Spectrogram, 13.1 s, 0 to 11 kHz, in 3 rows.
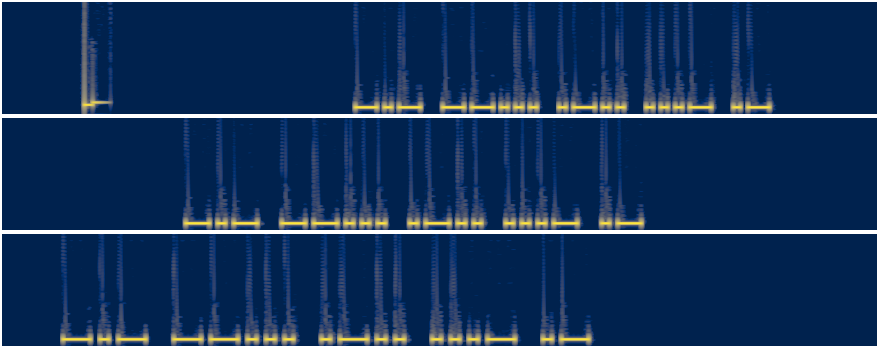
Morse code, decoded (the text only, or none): K7LVA K7LVA K7LVA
